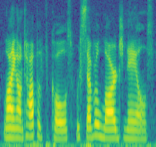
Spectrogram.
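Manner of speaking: usual speaking voice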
